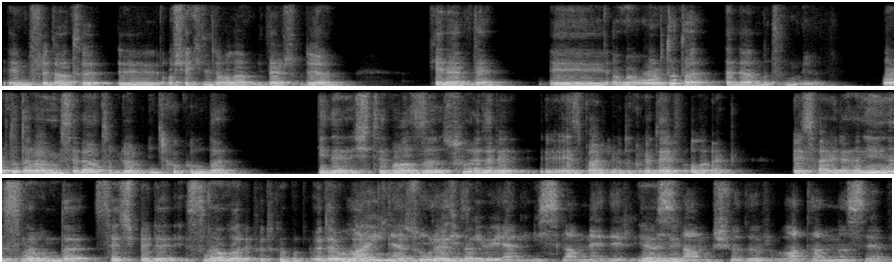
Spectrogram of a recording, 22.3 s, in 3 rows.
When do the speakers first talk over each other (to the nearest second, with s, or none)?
18 s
